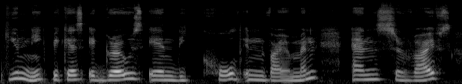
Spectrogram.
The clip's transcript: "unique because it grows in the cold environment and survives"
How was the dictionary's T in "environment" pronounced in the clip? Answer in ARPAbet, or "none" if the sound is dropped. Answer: T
